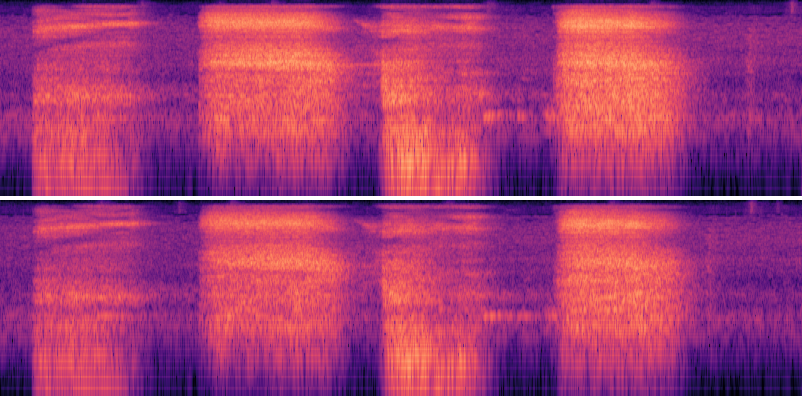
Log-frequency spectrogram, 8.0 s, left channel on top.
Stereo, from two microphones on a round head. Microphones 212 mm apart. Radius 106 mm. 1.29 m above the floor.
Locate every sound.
0.3 s snoring: 30° left (ahead or behind), 0.6 m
